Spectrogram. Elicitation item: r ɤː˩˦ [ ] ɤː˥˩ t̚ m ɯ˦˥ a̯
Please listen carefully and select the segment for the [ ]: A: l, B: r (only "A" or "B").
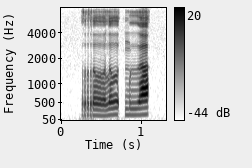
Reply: A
